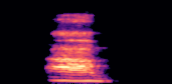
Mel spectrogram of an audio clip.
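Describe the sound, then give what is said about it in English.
A single short, voiced cough lasting about half a second, with a throaty, slightly groaning tone, then silence. “excuse me. We don't have a cough button on our.”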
